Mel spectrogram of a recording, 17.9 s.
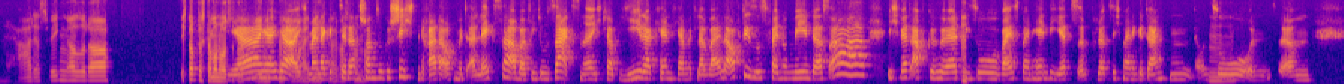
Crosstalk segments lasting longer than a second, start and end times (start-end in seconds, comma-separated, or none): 3.0-4.9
